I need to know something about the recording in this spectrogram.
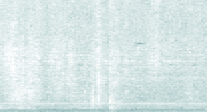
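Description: Faint room tone in a pause between spoken lines: a low hiss with a thin steady hum and a couple of soft clicks, one at the start and one about a second in.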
